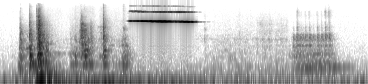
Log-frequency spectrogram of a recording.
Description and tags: Opening a creaking door
Opening a creaking wooden door. Squeaks are heard.
door, wooden, opening, creak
